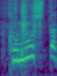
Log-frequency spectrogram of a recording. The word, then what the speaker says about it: Kumusta: Kumusta ka? Kumusta ka? So ka, remember, is you. Kumusta. That's how we say it.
